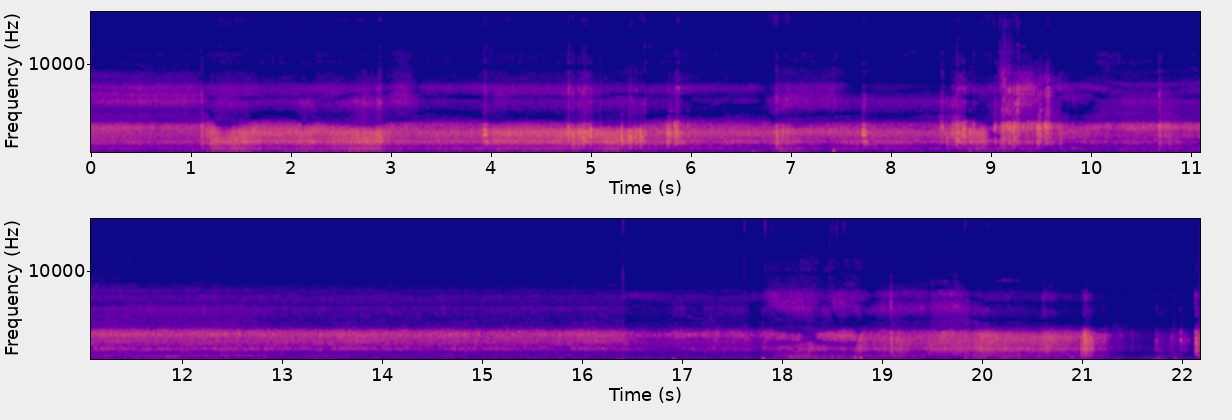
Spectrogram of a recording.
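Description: Rain falls steadily with a rushing hiss.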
